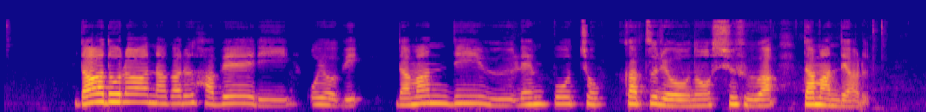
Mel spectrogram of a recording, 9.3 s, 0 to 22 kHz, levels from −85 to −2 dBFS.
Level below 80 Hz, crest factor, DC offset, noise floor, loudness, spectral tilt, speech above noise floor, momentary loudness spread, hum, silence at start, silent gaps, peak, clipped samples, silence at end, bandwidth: -68 dBFS; 22 dB; under 0.1%; -71 dBFS; -23 LUFS; -5 dB/octave; 48 dB; 14 LU; none; 0.75 s; none; -2 dBFS; under 0.1%; 0.6 s; 11.5 kHz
